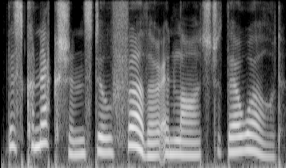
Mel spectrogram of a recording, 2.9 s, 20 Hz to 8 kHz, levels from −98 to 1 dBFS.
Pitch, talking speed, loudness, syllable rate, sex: 220 Hz, 145 wpm, -18 LUFS, 4.5 syllables/s, female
